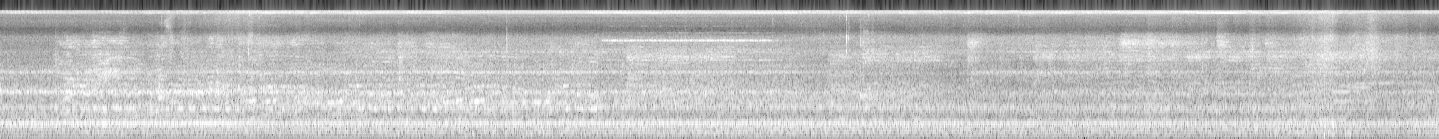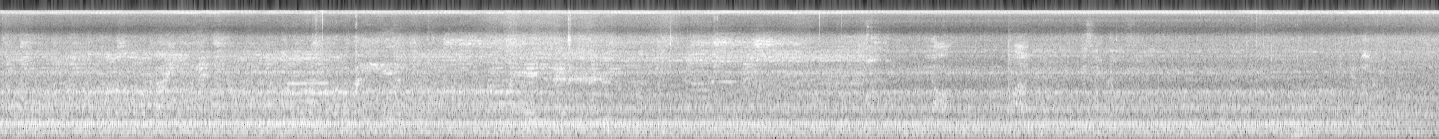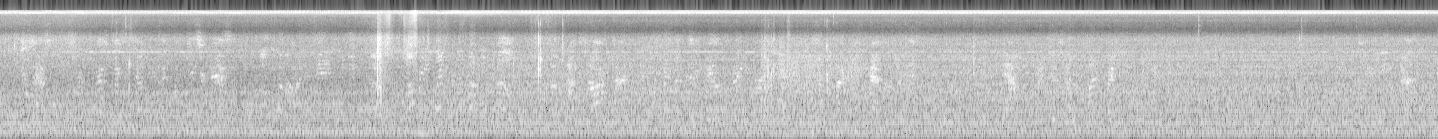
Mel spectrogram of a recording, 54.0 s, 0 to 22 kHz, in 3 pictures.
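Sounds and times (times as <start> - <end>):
washing machine spinning: 0.0 - 53.9.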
